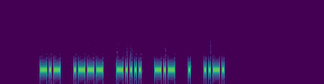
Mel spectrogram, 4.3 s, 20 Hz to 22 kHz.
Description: Morse code, heard as a keyed tone, about 40 wpm, spaced as for 29 wpm, 700 Hz. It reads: KJ6KEF
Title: USA Call Signs - 6 Characters - 2x Character Spacing - 40wpm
